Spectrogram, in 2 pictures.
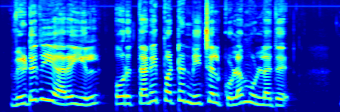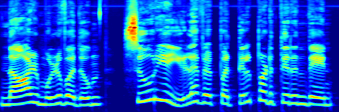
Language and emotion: Tamil, happy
